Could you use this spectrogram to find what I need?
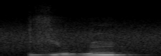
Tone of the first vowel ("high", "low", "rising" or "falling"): low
